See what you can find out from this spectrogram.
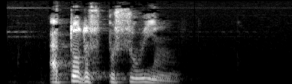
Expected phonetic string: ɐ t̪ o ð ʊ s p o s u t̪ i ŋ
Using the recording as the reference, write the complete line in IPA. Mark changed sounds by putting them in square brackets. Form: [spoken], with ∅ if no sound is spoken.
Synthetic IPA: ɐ t̪ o ð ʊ s p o s u [∅] i ŋ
